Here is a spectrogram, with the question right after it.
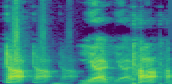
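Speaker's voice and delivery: "ٹا" then aspirated "ٹھا" with a puff; the two ways to say t; t sound demo. Shown as a demonstration. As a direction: give "ٹا" and then breathy "ٹھا". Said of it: "اصل میں وہ اس کو ٹھا بولتے ہیں".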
